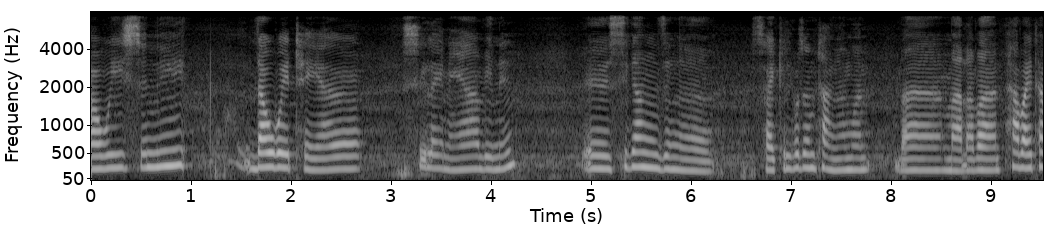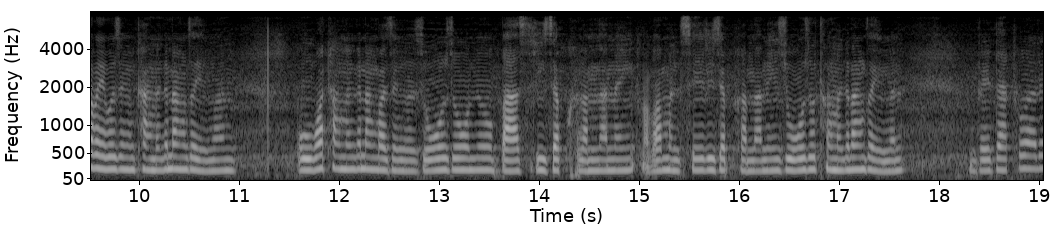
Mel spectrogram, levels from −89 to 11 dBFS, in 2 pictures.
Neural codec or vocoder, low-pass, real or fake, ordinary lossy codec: autoencoder, 48 kHz, 32 numbers a frame, DAC-VAE, trained on Japanese speech; 7.2 kHz; fake; none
